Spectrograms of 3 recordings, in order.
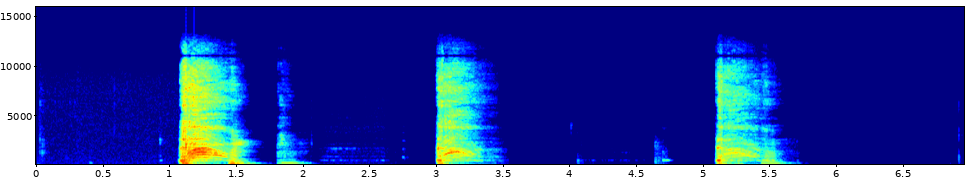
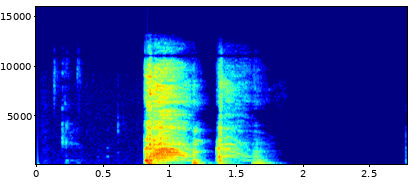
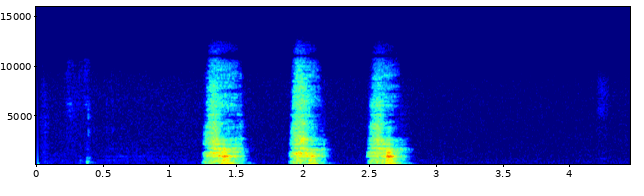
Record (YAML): three_cough_length: 7.0 s
three_cough_amplitude: 26731
three_cough_signal_mean_std_ratio: 0.25
cough_length: 2.8 s
cough_amplitude: 25737
cough_signal_mean_std_ratio: 0.31
exhalation_length: 4.5 s
exhalation_amplitude: 10656
exhalation_signal_mean_std_ratio: 0.29
survey_phase: beta (2021-08-13 to 2022-03-07)
age: 45-64
gender: Male
wearing_mask: 'No'
symptom_runny_or_blocked_nose: true
symptom_onset: 6 days
smoker_status: Never smoked
respiratory_condition_asthma: false
respiratory_condition_other: false
recruitment_source: REACT
submission_delay: 1 day
covid_test_result: Negative
covid_test_method: RT-qPCR
influenza_a_test_result: Negative
influenza_b_test_result: Negative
